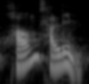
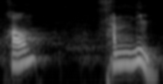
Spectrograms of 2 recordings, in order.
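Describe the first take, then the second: First: The second word is said quickly as sallim. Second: The second word is said clearly as sanrim. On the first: "빨리 하면" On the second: "발음을 똑띠 단디 하십시오"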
